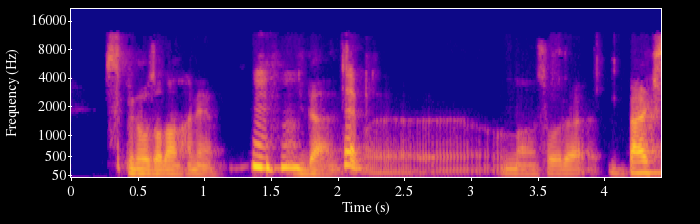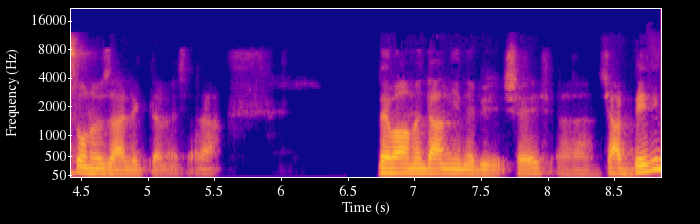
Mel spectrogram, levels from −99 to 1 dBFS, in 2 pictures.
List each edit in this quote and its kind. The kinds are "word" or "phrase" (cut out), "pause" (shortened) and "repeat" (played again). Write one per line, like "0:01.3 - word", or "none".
none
